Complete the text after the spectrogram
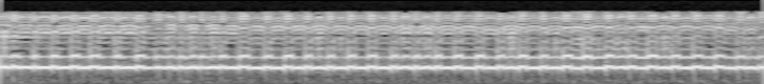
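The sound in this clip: A telephone signal sounds while an outgoing call is placed to a photo studio: a continuous buzzy electronic tone with a rapid, regular flutter, holding steady in loudness throughout with no voices.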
